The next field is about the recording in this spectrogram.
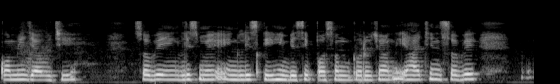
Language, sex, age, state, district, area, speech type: Odia, female, 18-30, Odisha, Bargarh, rural, spontaneous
